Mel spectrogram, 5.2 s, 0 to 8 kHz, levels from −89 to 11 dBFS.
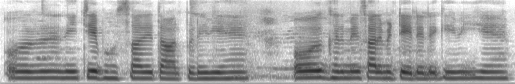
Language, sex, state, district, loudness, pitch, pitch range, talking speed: Hindi, female, Uttar Pradesh, Saharanpur, -17 LUFS, 225 Hz, 220-230 Hz, 195 wpm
